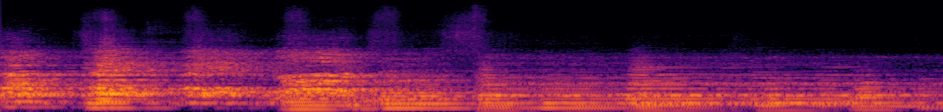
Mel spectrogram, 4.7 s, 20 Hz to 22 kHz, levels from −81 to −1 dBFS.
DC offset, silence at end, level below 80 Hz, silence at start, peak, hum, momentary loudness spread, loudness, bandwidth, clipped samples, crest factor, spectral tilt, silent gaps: under 0.1%; 0 s; -52 dBFS; 0 s; -6 dBFS; none; 9 LU; -25 LUFS; 18 kHz; under 0.1%; 18 dB; -6 dB/octave; none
